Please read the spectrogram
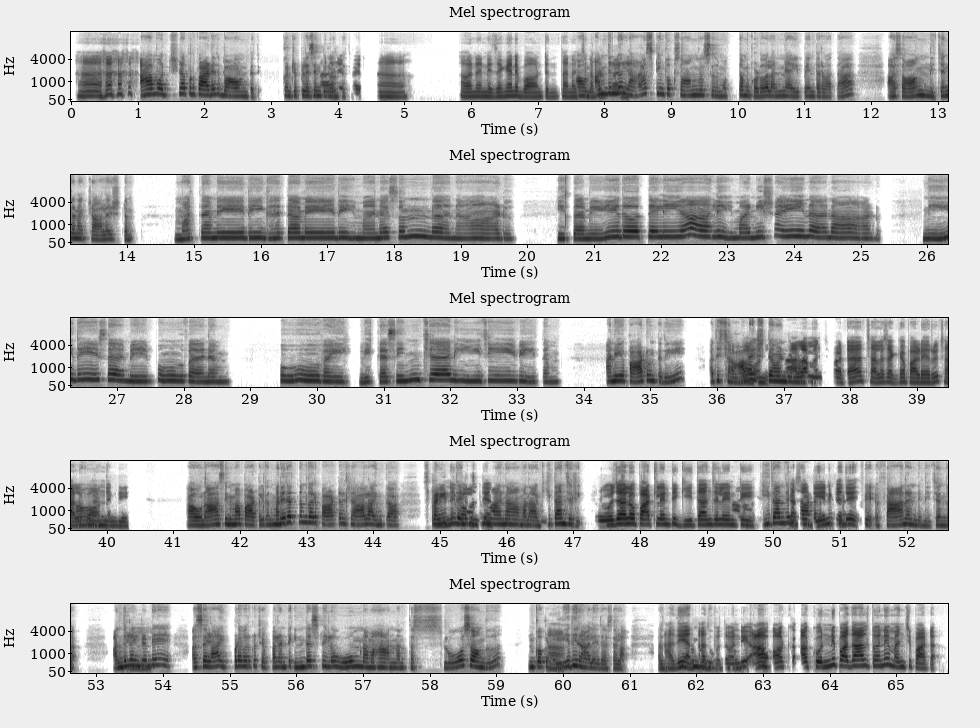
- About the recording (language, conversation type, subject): Telugu, podcast, ఫిల్మ్‌గీతాలు నీ సంగీతస్వరూపాన్ని ఎలా తీర్చిదిద్దాయి?
- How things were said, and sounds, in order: static; laugh; other background noise; in English: "ప్లెజెంట్‌గా"; in English: "లాస్ట్"; in English: "సాంగ్"; in English: "సాంగ్"; singing: "మతమేది గతమేది మనసున్నా నాడు. హితమేదో … వికసించ నీ జీవితం"; in English: "స్ట్రెయిట్"; in English: "ఇండస్ట్రీలో"; in English: "స్లో సాంగ్"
